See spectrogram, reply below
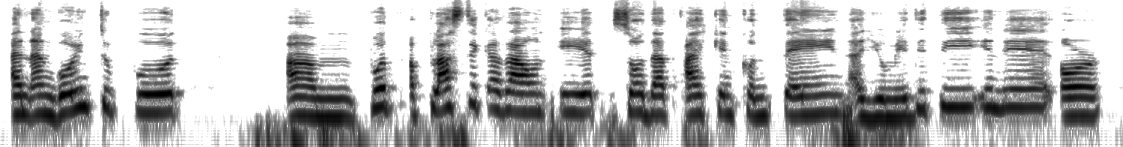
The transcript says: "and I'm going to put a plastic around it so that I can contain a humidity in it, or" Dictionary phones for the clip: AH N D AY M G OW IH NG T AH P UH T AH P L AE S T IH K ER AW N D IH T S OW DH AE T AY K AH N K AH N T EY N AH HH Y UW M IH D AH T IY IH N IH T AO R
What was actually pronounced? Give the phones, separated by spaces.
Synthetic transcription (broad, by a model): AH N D AY M G OW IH NG T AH P UH T AH P L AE S T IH K ER AW N D IH T S OW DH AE T AY K AH N K AH N T EY N AH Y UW M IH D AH T IY IH N IH T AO R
